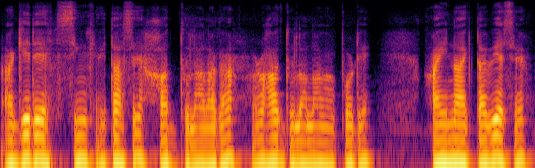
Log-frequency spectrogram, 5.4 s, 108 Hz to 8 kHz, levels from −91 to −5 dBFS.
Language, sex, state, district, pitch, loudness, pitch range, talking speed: Nagamese, male, Nagaland, Kohima, 110 Hz, -19 LUFS, 110-115 Hz, 200 wpm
